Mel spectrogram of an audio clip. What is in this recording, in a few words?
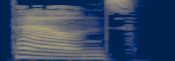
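"pounds", British English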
